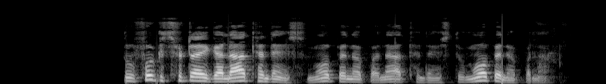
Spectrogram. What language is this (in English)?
Gawar-Bati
